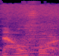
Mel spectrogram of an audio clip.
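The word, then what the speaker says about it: Belfour: here we got ellen ed belfort i had belfort that's how you say it right yeah yeah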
